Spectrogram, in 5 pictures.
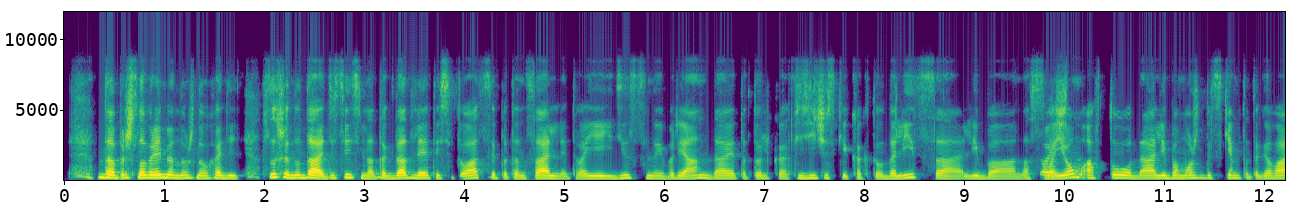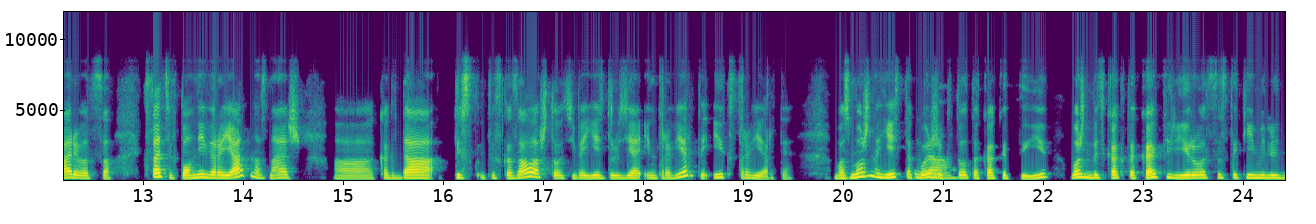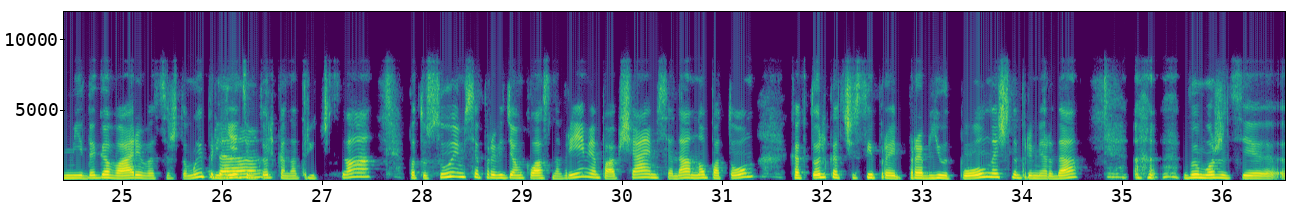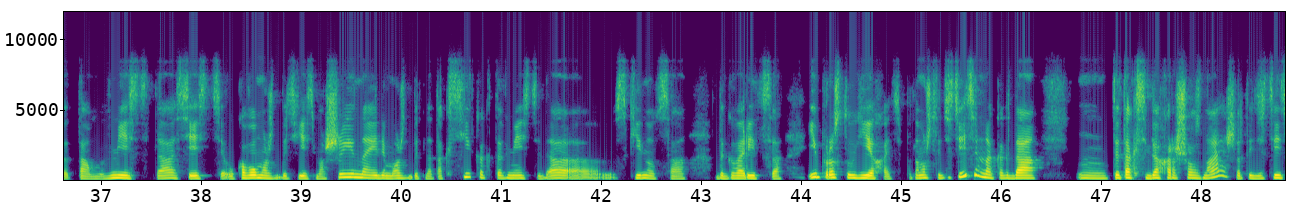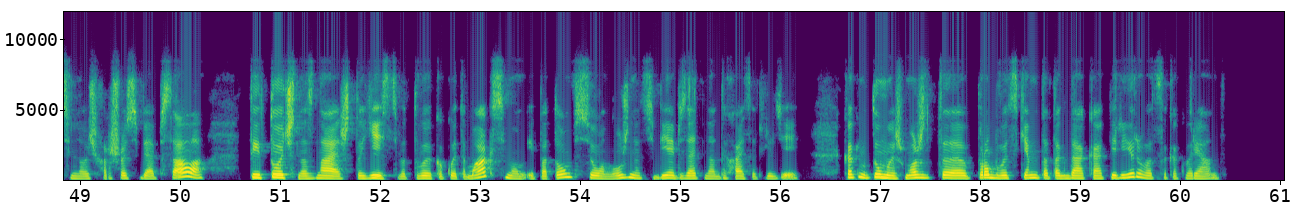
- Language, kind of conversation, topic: Russian, advice, Как справиться с неловкостью на вечеринках и в компании?
- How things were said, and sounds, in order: tapping; chuckle; grunt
